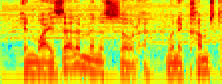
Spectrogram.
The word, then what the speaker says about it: Wayzata: It's pronounced Wayzata, Brenda.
